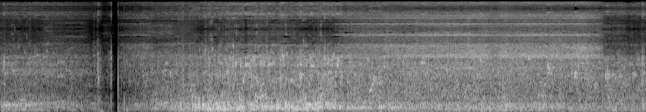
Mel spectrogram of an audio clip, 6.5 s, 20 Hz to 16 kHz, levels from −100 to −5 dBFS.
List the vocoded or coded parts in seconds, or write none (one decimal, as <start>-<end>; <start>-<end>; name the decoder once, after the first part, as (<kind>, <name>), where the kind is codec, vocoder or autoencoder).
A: 0.0-0.6 (vocoder, Vocos); 1.7-3.9; 4.7-6.5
